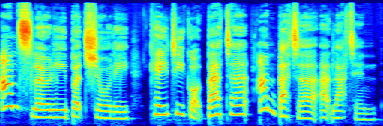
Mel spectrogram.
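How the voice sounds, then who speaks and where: A woman narrating a scripted children's story, expressive and measured in her delivery. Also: mid-range voice, no echo, clean studio sound.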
